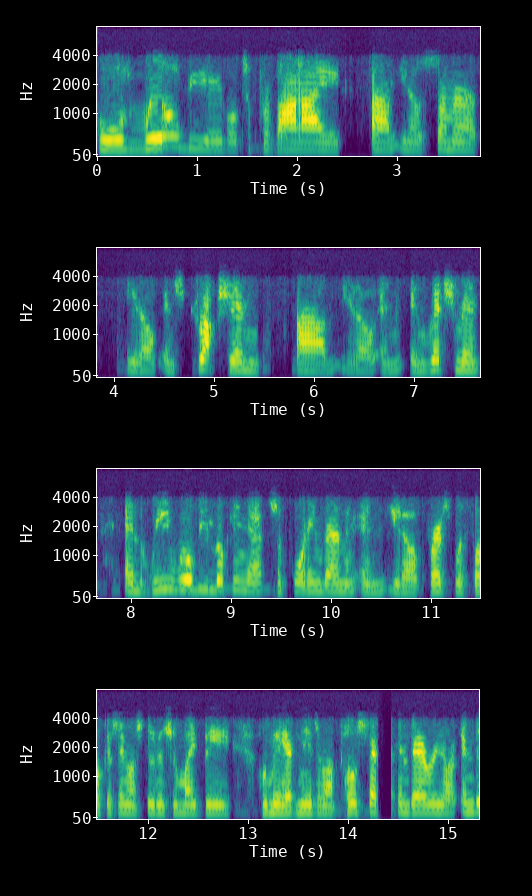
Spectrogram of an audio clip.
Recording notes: conference call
